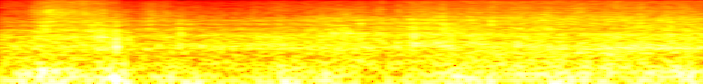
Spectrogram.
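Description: Wind buffeting the camera microphone outdoors: a steady low rumble with irregular gusty surges.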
